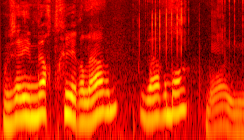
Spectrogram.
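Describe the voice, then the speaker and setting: A man speaks with a dark, mellow tone at a fairly slow pace. His pitch swings very widely. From Nîmes area, southern France. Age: 70s. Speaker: ecologist election candidate. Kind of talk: interview answer. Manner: casual, relaxed.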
